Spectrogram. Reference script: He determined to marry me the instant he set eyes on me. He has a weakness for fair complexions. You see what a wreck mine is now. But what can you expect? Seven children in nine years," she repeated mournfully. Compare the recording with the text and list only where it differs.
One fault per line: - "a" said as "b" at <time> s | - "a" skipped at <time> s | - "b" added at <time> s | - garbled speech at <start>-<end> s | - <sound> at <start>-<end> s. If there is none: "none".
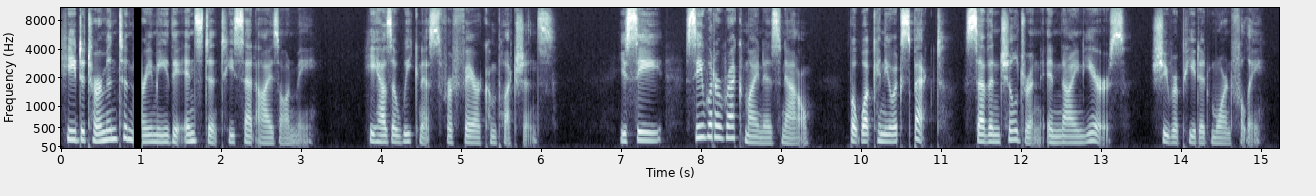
- dropout at 0.9-1.0 s
- "see" added at 7.8 s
